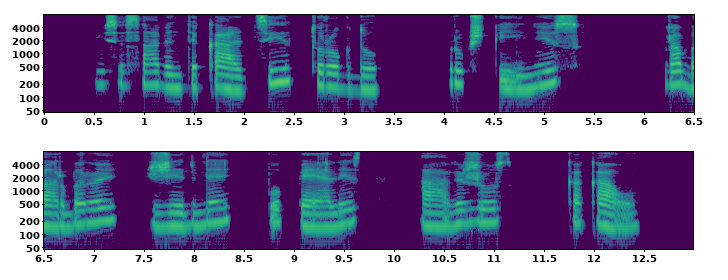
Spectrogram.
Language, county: Lithuanian, Marijampolė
